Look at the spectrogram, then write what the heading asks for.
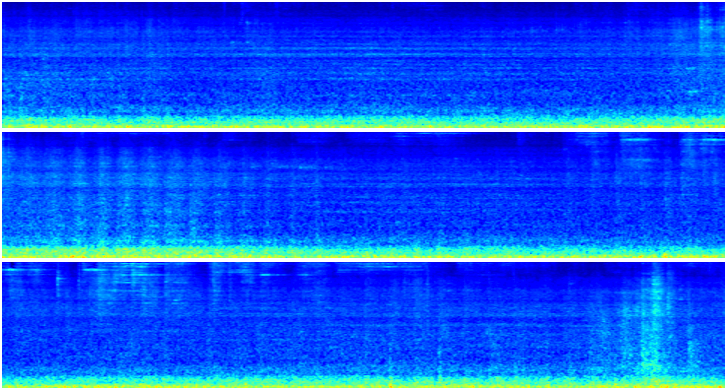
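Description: Steady low rumble from a double-stack intermodal freight train alongside, with a brief sharper screech near the end.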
